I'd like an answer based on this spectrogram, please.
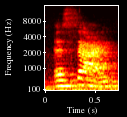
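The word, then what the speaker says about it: açaí: So, I usually get a venti strawberry, acai.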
